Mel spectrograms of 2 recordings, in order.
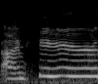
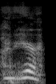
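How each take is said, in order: First: It is said calmly and slowly. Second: It is said frantically, with a gasp.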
